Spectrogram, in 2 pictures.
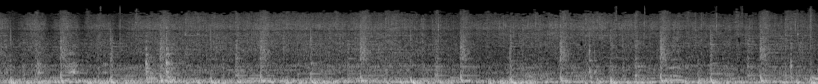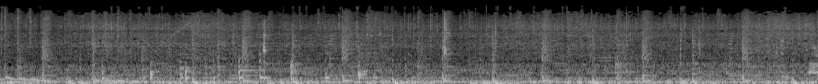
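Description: Egg fried rice sizzling in a hot nonstick wok while a wooden spatula stirs and scrapes it, with frequent short clicks of the spatula on the pan. About halfway through, shrimp and chopped scallions are tipped in from a bowl and stirred into the rice.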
